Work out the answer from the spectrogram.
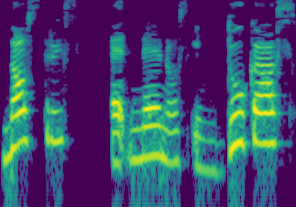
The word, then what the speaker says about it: inducas: Debitoribus nostris et ne nos inducas, right? The U is long, so the accent goes on the penultimate syllable.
